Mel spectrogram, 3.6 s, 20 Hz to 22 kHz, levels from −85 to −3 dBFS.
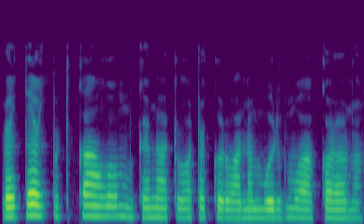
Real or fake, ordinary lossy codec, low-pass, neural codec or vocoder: fake; none; 9.9 kHz; autoencoder, 22.05 kHz, a latent of 192 numbers a frame, VITS, trained on one speaker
